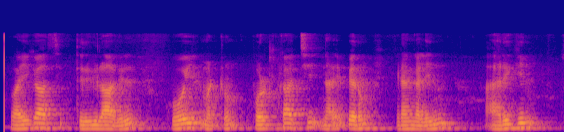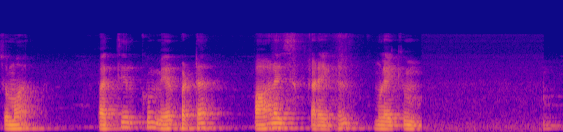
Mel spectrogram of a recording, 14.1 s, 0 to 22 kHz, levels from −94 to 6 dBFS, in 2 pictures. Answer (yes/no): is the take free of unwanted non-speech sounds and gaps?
yes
